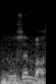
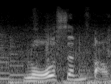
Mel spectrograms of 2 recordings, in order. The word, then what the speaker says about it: Rosenborg: Luxembourg Castle? We saw it. Did I say it wrong? It's not Luxembourg Castle, what is it? Just introduced it and already forgot. What castle? Rosenborg Castle! Rosenborg.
